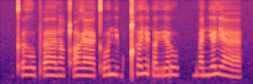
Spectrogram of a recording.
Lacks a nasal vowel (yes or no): no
